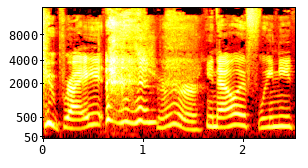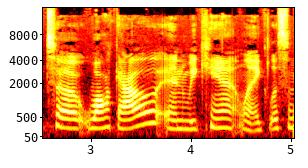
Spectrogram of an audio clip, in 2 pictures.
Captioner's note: laughs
